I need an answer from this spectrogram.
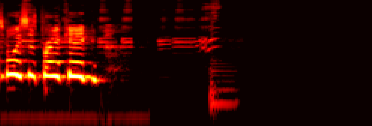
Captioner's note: squeaking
